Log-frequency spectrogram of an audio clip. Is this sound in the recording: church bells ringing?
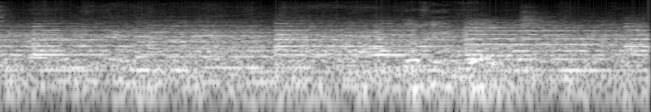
yes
